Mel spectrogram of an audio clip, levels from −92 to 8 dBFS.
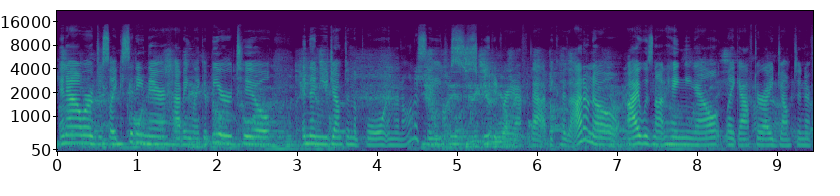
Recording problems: background chatter; loud; throughout; 2 voices, 7 dB below the speech

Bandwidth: 14.5 kHz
